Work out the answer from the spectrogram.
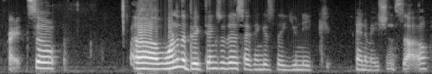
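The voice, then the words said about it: Hoarse, failing voice. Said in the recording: “I'm losing my voice. ... while I'm dying.”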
